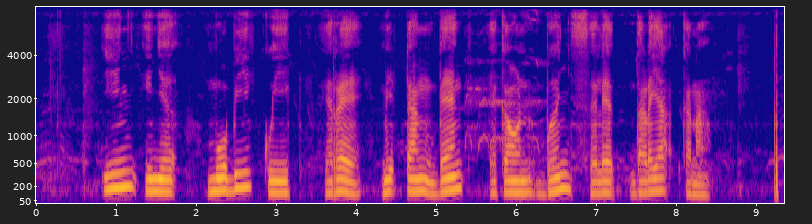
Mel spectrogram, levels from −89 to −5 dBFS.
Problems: background sounds at intervals, continuous background conversations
